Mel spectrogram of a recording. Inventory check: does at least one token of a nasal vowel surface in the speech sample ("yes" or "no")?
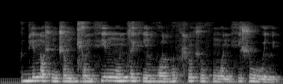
yes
